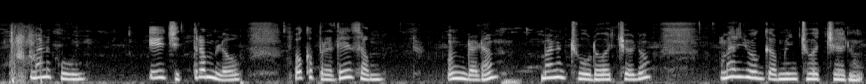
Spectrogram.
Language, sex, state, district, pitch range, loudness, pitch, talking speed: Telugu, female, Karnataka, Bellary, 235-310 Hz, -12 LUFS, 260 Hz, 70 wpm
